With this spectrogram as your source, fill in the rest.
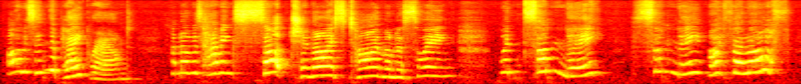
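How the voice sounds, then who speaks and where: A woman's voice: very high-pitched, a bit bright, far from the mic. A woman reading a children's bedtime story theatrically, stretching words with exaggerated emphasis. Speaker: storytime reader at a primary school.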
